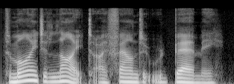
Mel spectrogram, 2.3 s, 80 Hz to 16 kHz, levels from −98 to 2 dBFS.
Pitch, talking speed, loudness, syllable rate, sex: 140 Hz, 230 wpm, -16 LUFS, 4.5 syllables/s, male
